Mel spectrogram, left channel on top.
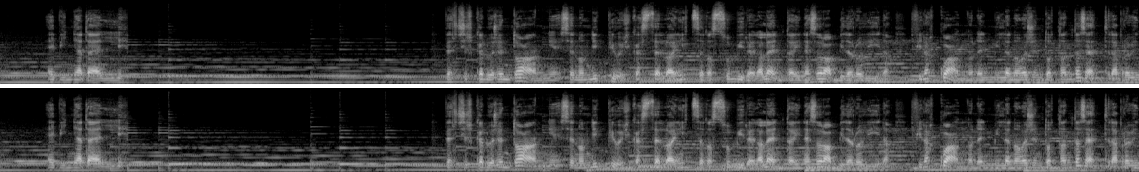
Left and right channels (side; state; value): both; normal; correlation 0.67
